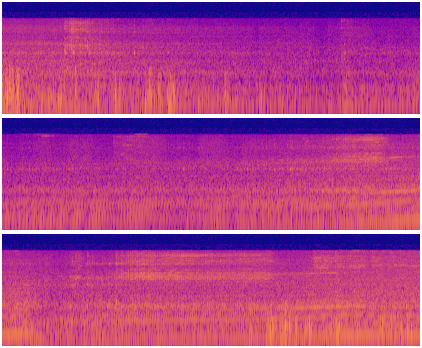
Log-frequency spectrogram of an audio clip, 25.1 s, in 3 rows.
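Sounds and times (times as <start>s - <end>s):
motorcycle engine accelerating: 0.0s - 4.7s, 12.4s - 25.0s.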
